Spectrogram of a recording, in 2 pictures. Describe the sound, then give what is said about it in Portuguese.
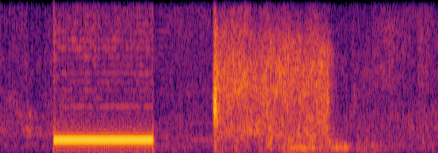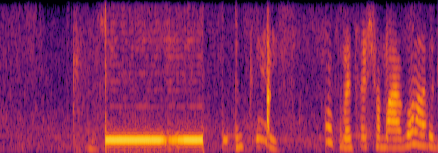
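A telephone call tone as someone calls in: two long, steady, mid-pitched tones, each about a second long and a few seconds apart, with voices talking between and after them. “Não, tem alguém ligando pra alguém. Quem que tá ligando aí?”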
